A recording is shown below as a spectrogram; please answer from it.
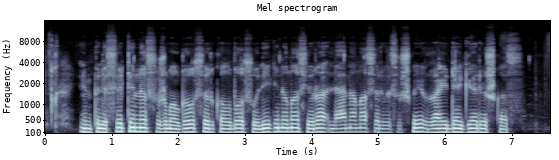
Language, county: Lithuanian, Šiauliai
